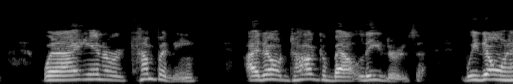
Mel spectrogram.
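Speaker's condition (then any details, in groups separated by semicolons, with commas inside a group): ALS; speech impaired but intelligible, breathlessness limits talking duration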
